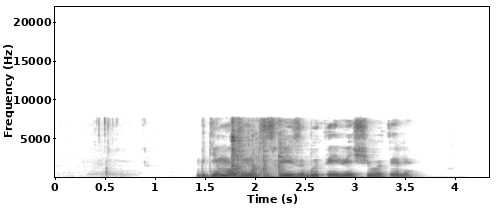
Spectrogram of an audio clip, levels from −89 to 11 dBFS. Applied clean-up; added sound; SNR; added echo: classical method log-MMSE.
